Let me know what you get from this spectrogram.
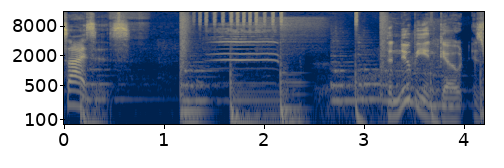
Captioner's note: goat bleats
